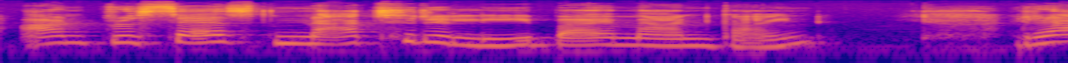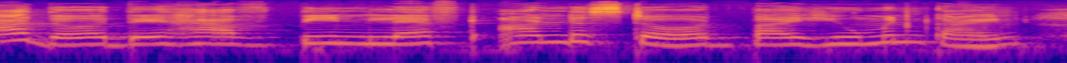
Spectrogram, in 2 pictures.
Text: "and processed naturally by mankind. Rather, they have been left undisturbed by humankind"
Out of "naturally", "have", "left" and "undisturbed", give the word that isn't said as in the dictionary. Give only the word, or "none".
undisturbed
